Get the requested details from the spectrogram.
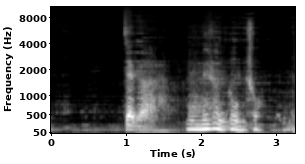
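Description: A young man answers briefly.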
